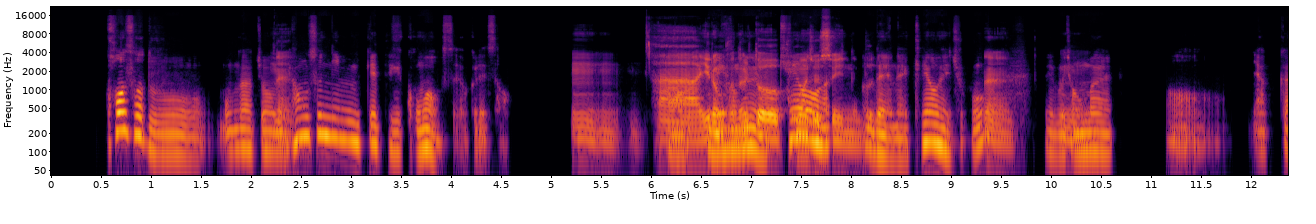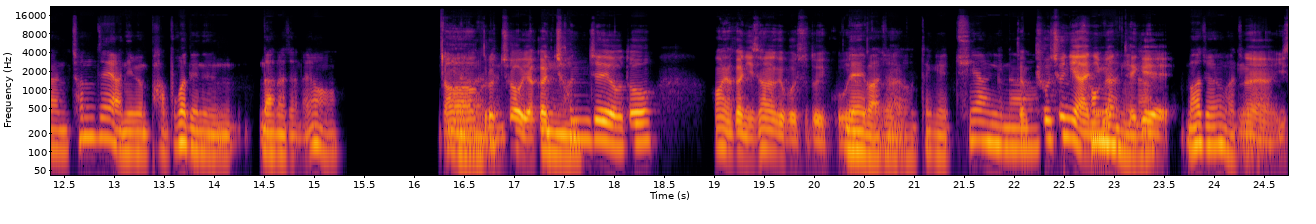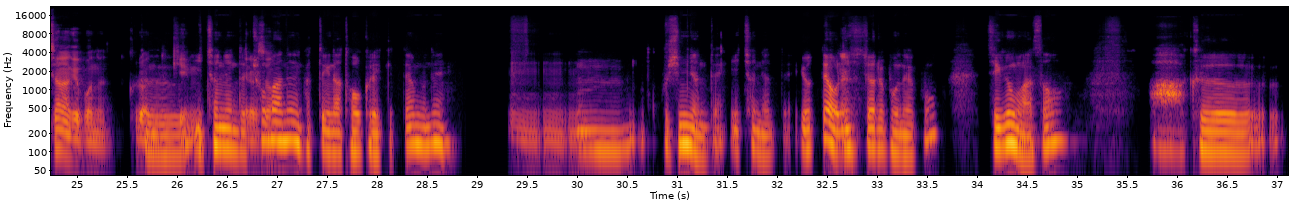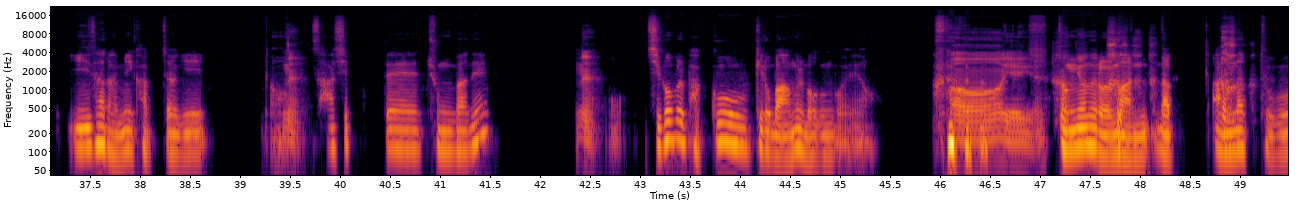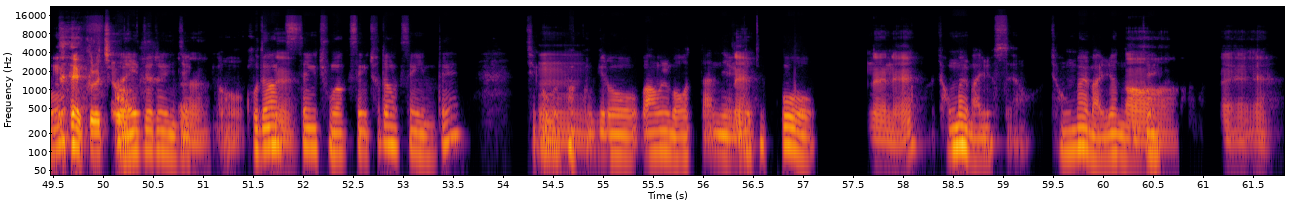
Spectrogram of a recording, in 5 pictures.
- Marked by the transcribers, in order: other background noise; other noise; tapping; laugh; laughing while speaking: "네"
- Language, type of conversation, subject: Korean, podcast, 가족에게 진실을 말하기는 왜 어려울까요?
